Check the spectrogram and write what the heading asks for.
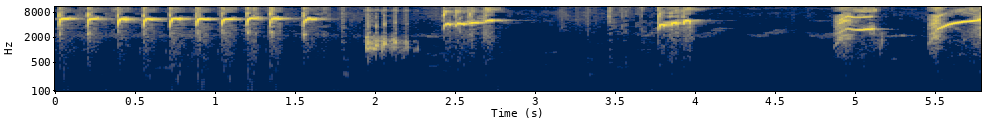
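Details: White-rumped shama song meant to provoke rival shamas to answer: a fast repeated series of about ten high sharp notes, a brief noisy burst, then scattered rising whistles separated by pauses.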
